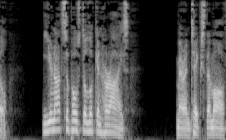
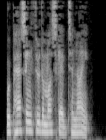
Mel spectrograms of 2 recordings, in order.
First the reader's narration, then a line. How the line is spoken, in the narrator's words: Will says uneasily, remembering the postmaster's comment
